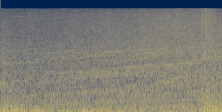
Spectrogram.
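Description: A whooshing sound-effect swell with a deep rumble underneath, the kind of transition effect used in a TV title sequence.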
